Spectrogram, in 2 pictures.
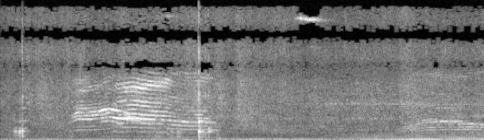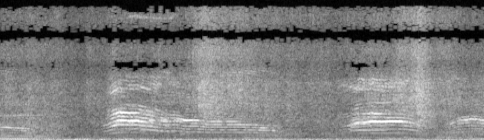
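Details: Pet cat meowing loudly while waiting for food to be served: four drawn-out, wavering meows with rich harmonics, rising then falling, spaced a few seconds apart over low background hum.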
